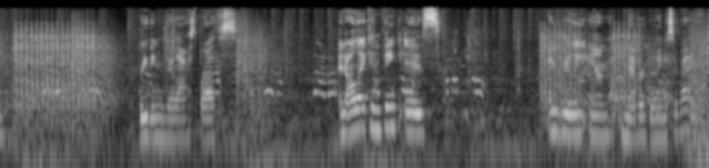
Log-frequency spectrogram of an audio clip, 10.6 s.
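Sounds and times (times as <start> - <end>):
automatic gunfire: 0.2 - 1.7, 8.1 - 10.6
speech: 2.1 - 3.8, 5.1 - 6.8, 8.2 - 10.6.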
